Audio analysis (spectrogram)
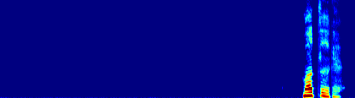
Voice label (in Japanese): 「まつ毛」, ASMR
